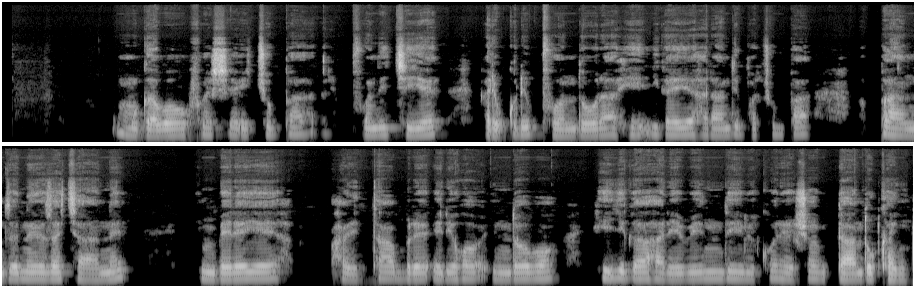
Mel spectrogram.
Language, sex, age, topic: Kinyarwanda, male, 18-24, health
